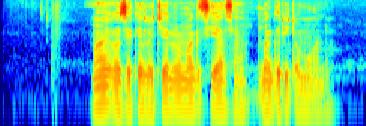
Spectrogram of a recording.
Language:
Luo (Kenya and Tanzania)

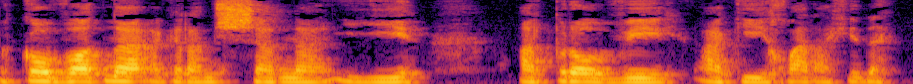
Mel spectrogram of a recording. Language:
Welsh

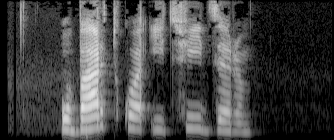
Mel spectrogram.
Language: Abkhazian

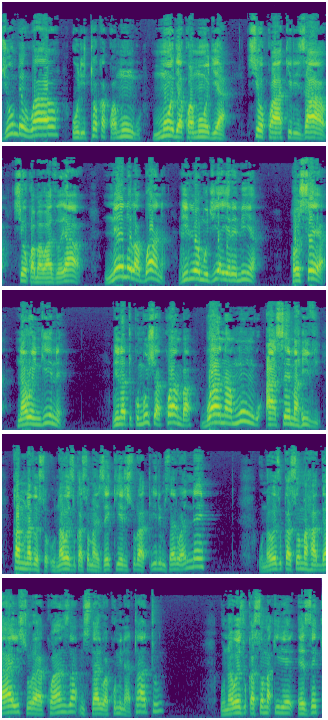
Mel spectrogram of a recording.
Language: Swahili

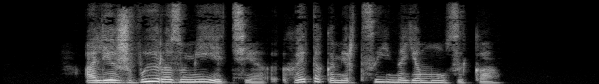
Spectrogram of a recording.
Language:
Belarusian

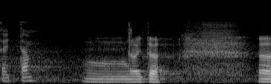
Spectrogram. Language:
Estonian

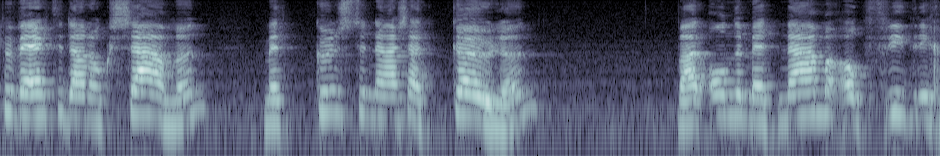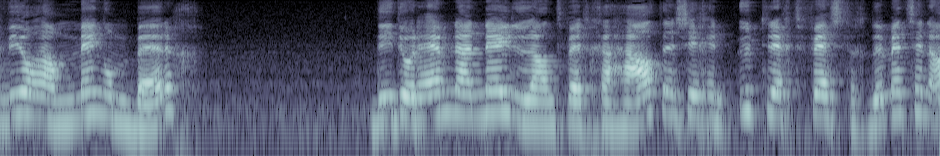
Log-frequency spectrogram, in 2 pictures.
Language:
Dutch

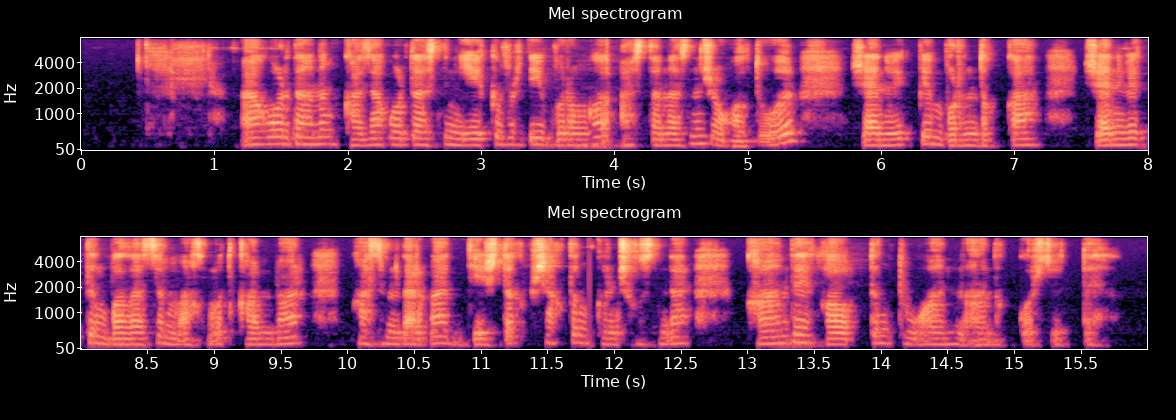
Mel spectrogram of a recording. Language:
Kazakh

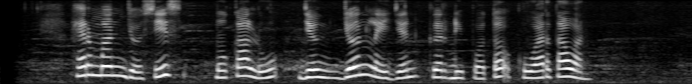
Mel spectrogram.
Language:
Sundanese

